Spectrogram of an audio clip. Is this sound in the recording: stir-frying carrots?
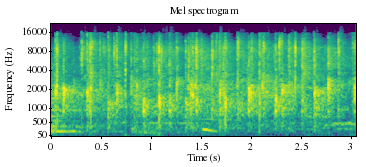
no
